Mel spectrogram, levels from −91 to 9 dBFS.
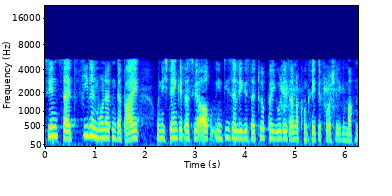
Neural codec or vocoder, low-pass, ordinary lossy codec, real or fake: none; 5.4 kHz; MP3, 32 kbps; real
